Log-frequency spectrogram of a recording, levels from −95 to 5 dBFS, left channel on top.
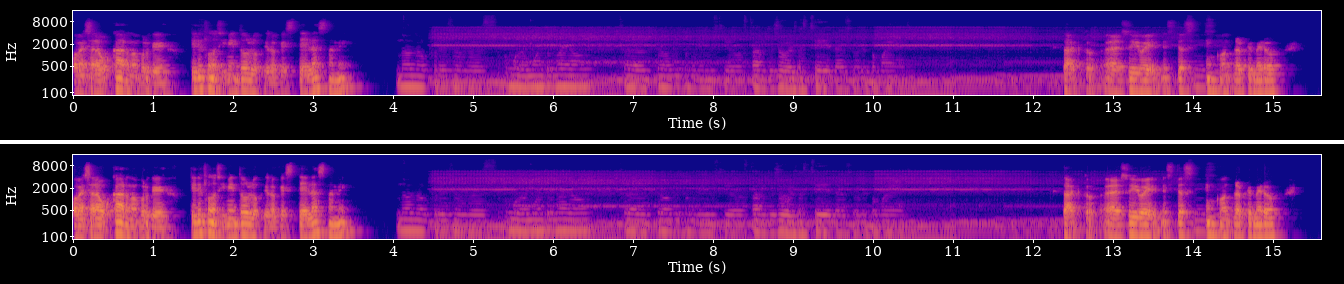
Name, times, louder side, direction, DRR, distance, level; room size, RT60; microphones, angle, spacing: voice 1, 0.0-3.5 12.4-15.3, right 4 dB, 70° right, 0.4 m, -31 dB
voice 2, 4.0-10.4 14.0-14.5, equal, 30° left, 1.1 m, -47 dB
sound 1, 4.4-14.0, equal, 10° right, 0.5 m, -52 dB
3.5 x 3.1 x 2.4 m
head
